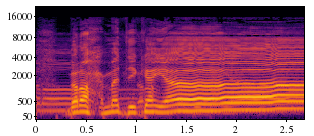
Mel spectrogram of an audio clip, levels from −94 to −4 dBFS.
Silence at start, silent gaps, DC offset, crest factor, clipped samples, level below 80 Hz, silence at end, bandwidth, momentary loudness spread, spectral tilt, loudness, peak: 0 s; none; under 0.1%; 14 dB; under 0.1%; -62 dBFS; 0 s; 16 kHz; 9 LU; -4 dB/octave; -21 LUFS; -8 dBFS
